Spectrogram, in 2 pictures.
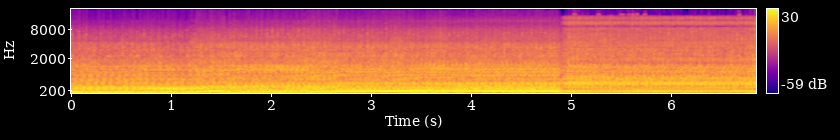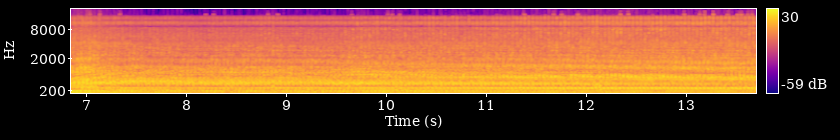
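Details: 60-year-old Massey Ferguson 98 tractor with Detroit Diesel GM 3-71 two-stroke after restoration: steady, even drone picking up cleanly as it revs and settling back, no knocks or misses; healthy.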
